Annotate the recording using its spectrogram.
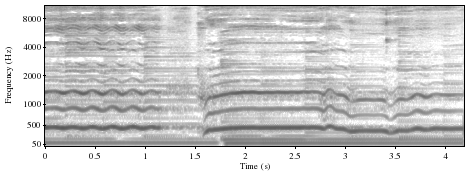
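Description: The closing bars of a blues-rock gospel song: a long held lead note with vibrato, then a second note that slides up into place about one and a half seconds in and bends downward near the end, over sustained low chords.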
